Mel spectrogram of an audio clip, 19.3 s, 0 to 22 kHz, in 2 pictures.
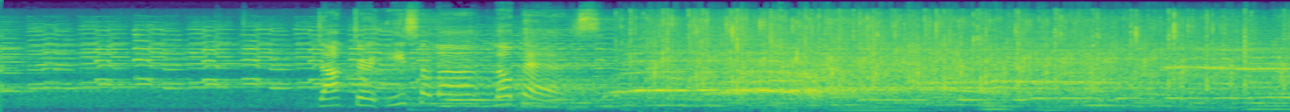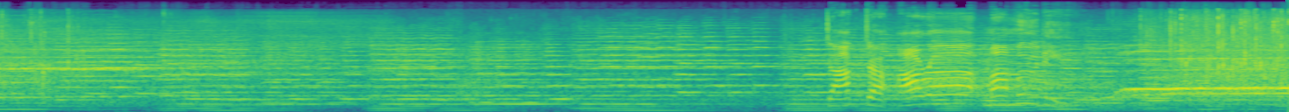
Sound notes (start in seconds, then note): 4.5 applause; 18.1 applause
